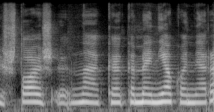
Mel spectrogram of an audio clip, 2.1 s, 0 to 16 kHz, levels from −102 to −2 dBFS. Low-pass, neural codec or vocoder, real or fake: 14.4 kHz; none; real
